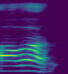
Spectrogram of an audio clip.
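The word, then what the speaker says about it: hour: एच ओ यू आर हावर नहीं पढ़ना ओ से पहले एच आया इसको छोड़ देंगे इसको पढ़ेंगे हम आवर आवर ऐसे आवर आवर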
